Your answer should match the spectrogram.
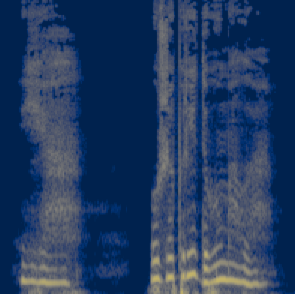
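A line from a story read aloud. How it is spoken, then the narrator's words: Barely audible confession. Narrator (Russian): чуть слышно призналась я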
